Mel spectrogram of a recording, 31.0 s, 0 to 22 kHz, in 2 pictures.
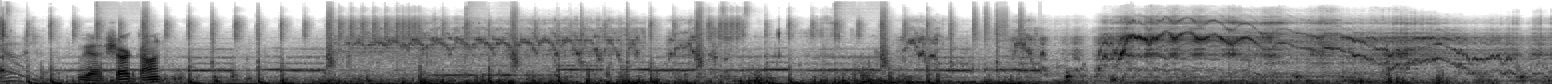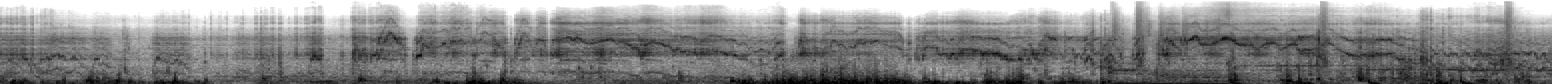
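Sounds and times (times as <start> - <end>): wind and water rumble: 0.0 - 31.0
fishing reel drag squealing: 10.1 - 31.0.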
